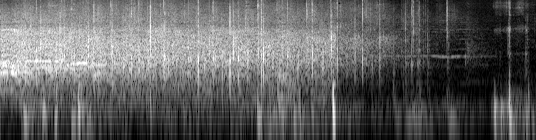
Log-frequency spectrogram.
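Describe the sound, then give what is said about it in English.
Dense applause from a church audience welcoming a pastor to the stage, loud and steady at first, then thinning toward the end into a few scattered claps. “Can you put your hands together?”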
